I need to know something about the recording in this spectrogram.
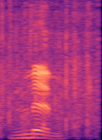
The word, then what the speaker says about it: Mem: And that Hebrew letter is the letter Mem, pronounced like the letter M.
